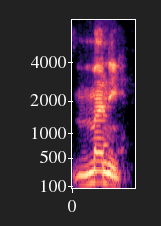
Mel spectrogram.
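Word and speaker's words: مَنْ: Man means who, but as we know, when it's followed by the alif and lam, we then pronounce it as mani, man al-akh. So the noon goes from having a sukoon to having a kasra.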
